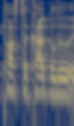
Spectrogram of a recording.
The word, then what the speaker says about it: Postecoglou: I think Postecoglou is taking or is looking. I said it right the first time. I think Postecoglou is taking a longer view,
